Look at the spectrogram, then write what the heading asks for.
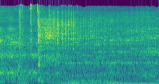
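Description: A car engine starts and runs as a steady low rumble through the whole clip, fairly loud, with a few brief sharper bursts near the beginning.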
